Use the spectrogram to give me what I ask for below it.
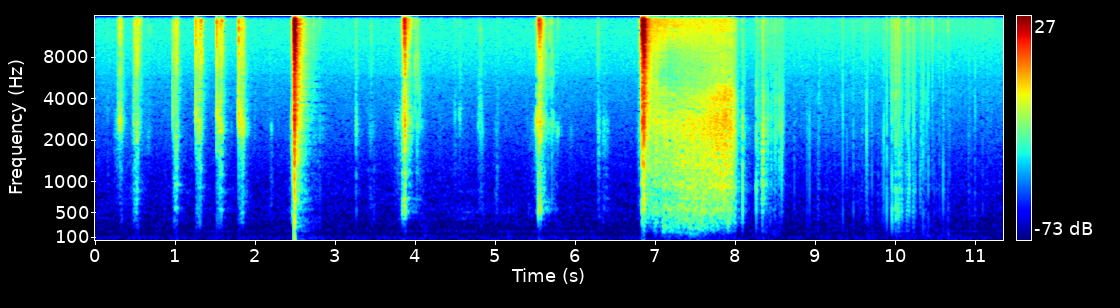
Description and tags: the lightning of a match / encendido de una cerilla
